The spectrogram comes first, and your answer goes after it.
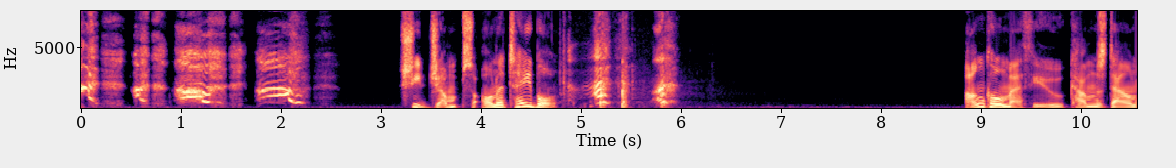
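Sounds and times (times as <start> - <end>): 
woman screaming in fright: 0.0 - 2.4
speech: 3.3 - 5.4, 8.9 - 10.5.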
